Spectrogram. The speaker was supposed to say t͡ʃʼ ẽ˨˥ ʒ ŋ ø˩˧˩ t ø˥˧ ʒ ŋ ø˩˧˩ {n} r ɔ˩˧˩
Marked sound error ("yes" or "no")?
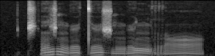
yes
